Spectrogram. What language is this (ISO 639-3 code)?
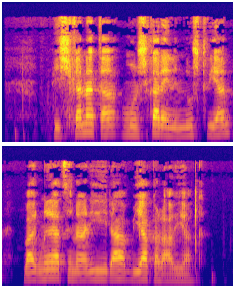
eus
